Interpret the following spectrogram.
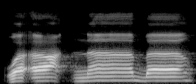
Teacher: Karena dia 2 harokat, maka antara na yang mad tabi'i dengan ba yang mad iwad harus sama panjangnya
